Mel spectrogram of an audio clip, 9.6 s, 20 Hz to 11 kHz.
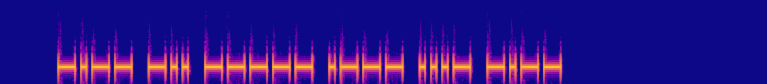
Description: Morse code, heard as a keyed tone, about 17 wpm, 700 Hz. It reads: YD0JVY
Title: DXCC-100 Call Signs - 6 Characters - Repeated 2x - 17wpm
